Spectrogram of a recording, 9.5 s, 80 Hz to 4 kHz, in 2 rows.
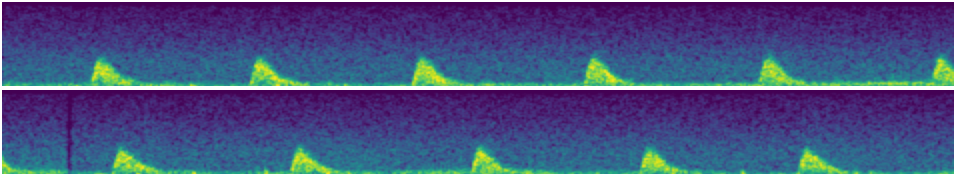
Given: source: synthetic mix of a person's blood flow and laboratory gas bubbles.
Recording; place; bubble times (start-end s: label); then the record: Doppler ultrasound of blood flow; subclavian vein
no bubbles
From the record:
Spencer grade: 0 (complete lack of bubble signals)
